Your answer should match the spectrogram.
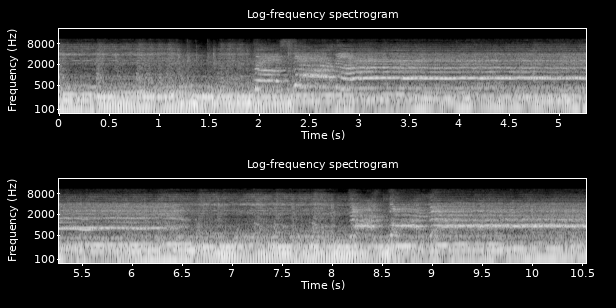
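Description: A rock band playing loud: electric guitar, bass guitar and an electronic drum kit together. Long held high notes slide into pitch about two seconds in and sustain, then come back about eight seconds in.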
